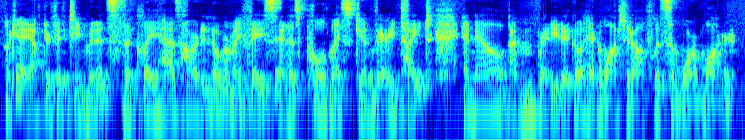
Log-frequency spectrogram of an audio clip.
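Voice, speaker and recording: A man's voice: medium pitch, moderate pace, background noise. A man doing a casual product review with his hand over his mouth, chatting through the steps. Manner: chatty, explaining step by step.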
